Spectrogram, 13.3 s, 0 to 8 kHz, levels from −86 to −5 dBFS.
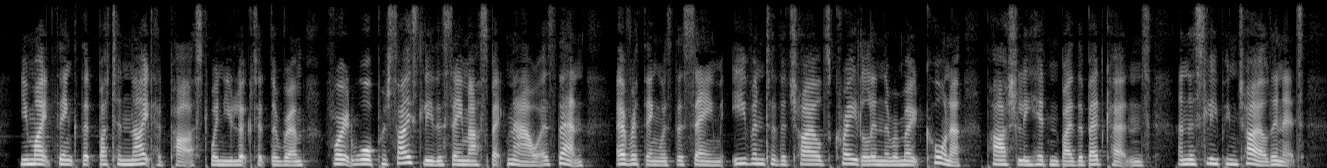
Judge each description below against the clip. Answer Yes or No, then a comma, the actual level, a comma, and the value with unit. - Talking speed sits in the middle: No, fast, 225 wpm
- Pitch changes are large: No, average, 3.0 semitones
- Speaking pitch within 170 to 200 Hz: Yes, high, 190 Hz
